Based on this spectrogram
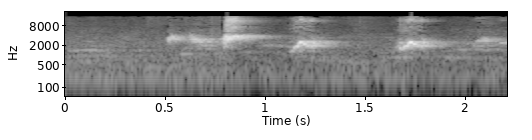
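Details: A Thai red-whiskered bulbul sings three or four short, bright, warbled phrases of middling pitch, each with a sharp clicky edge, about half a second apart over a faint low hum.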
